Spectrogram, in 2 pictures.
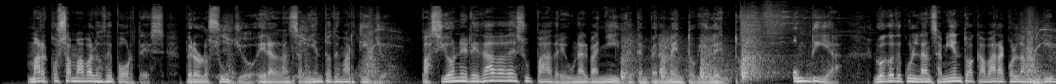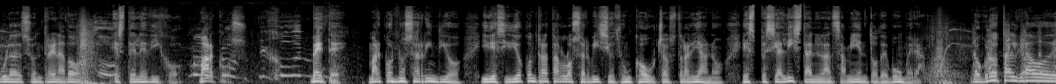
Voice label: CABLE TV, radio; TCC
